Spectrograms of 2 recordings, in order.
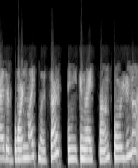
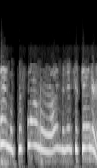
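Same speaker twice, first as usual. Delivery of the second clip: put-on very high small child's voice; 12 semitones higher than usual. Recalling telling the grown-ups what they'd be when grown up, in a little kid voice. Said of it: "That's my little kid voice".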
